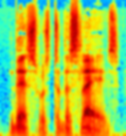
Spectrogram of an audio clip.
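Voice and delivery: usual speaking voice

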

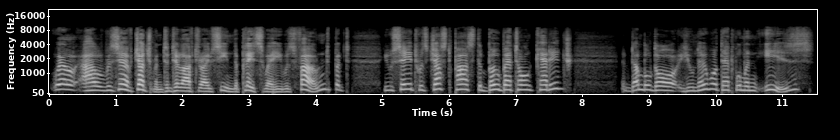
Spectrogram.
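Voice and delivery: a fussy minister dismissing concerns; pompous minister. A narrator's reading. Fudge's voice.

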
